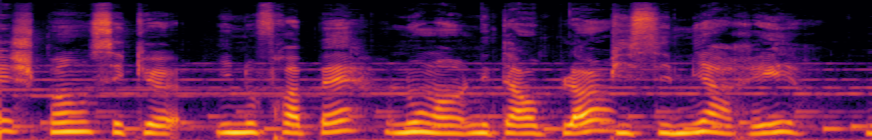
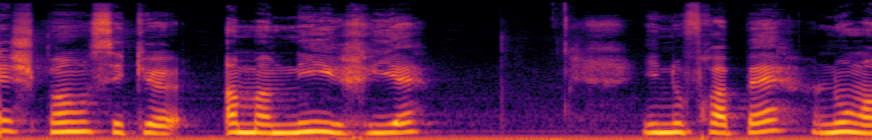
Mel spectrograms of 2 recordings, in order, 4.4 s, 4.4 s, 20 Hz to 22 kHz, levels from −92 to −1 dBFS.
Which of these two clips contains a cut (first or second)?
first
